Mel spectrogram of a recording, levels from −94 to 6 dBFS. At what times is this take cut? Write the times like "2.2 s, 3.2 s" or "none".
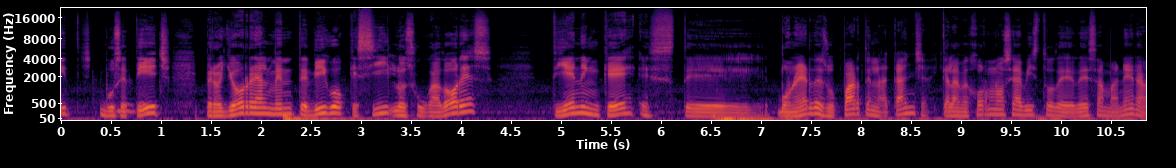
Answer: none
